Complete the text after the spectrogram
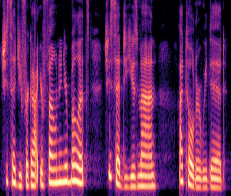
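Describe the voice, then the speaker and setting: A woman's voice: sits low, animated, moderate pace, a little mellow, no room sound, clean studio sound. A woman voicing Holly, a brassy, flirty, tough woman who loves pink, with a sassy drawl. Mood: brisk. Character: brassy flirty middle-aged woman, pink-loving trailer owner, tough.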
